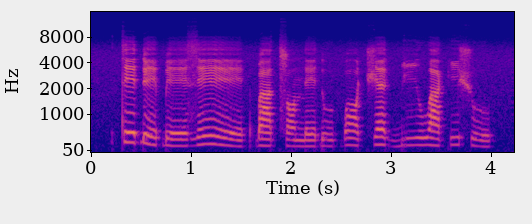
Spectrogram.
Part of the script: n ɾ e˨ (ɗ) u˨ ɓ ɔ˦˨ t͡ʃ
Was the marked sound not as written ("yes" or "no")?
no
